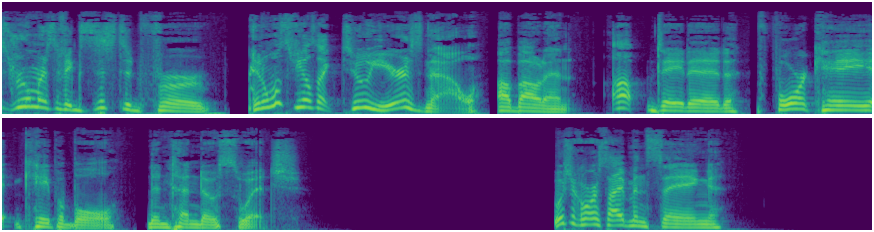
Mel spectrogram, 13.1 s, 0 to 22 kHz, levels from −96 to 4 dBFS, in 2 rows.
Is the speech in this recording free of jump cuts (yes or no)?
no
